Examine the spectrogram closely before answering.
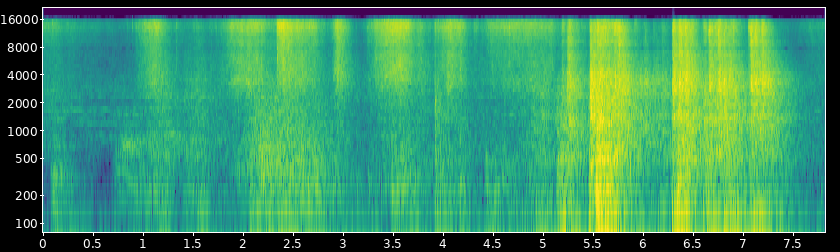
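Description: A spray can hisses in bursts.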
